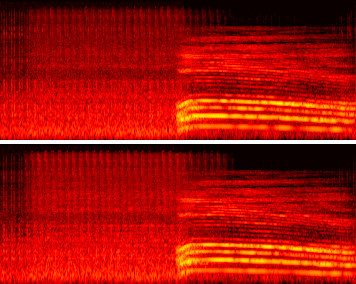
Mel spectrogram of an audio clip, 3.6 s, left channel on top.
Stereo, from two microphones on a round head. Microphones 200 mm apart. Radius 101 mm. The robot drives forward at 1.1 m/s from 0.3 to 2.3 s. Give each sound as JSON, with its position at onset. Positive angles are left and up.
{"t": 1.8, "sound": "a shout", "side_deg": -10, "distance_m": 3.5}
